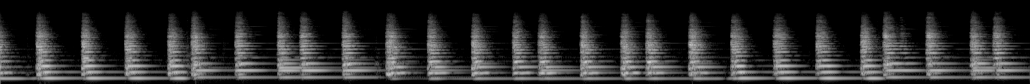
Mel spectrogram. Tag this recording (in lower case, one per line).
music
violin
musical instrument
